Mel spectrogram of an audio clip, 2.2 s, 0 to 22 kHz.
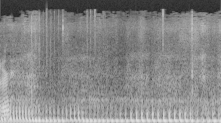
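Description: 2017 Honda Grom's 125 cc single-cylinder four-stroke engine running at low revs. Its note drops about half a second in and settles into a steady, slower chug.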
